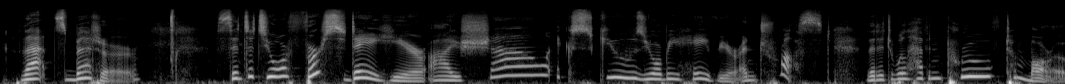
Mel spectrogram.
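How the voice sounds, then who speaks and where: A woman puts on a character voice with high pitch. She speaks at a very slow pace. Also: big swings in loudness. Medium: read story. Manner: prim, fussy.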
